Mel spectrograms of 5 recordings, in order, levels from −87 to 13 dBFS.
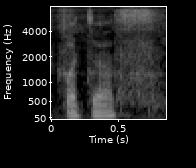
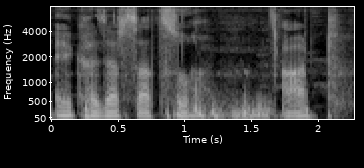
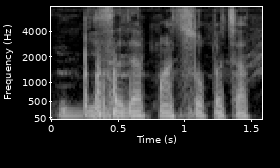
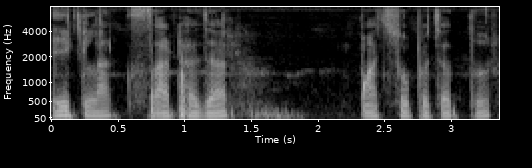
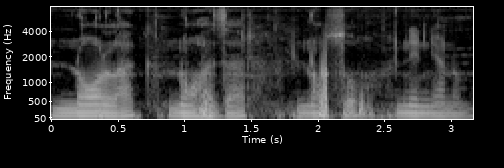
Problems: constant background noise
